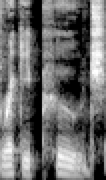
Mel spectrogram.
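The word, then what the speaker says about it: Riqui Puig: um with i think i've actually heard it pronounced ricky pooge i think is the the catalan way that it's surely that's not how spanish would say it oh wait i'm pretty positive that's it yeah wow okay now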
